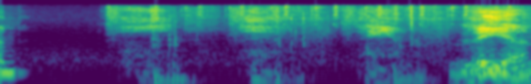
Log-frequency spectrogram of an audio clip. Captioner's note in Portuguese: Respirando profundamente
